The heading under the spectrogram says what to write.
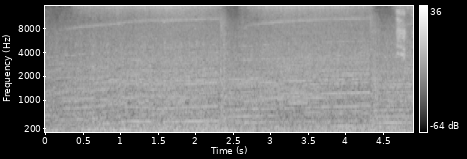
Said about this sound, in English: Just revving it out pretty much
